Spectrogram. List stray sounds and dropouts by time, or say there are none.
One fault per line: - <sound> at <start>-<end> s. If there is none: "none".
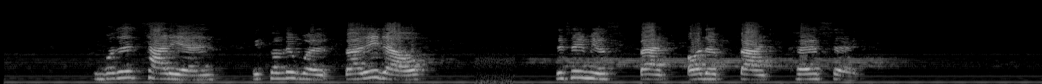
none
